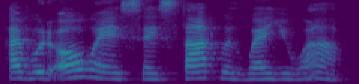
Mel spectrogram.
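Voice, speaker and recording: A woman's voice: mid-range voice, little pitch movement, moderate pace. A middle-aged woman therapist, giving earnest advice in conversation and repeating phrases for emphasis. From Denmark. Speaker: relationship therapist, podcast guest.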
